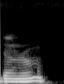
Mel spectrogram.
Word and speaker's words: Donnarumma: Yeah, and um, Doname- how do you say his name? – Gigi Donnarumma.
